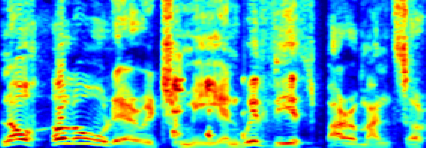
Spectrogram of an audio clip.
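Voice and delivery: put-on lovely Irish accent like a TV presenter. Imitating the presenter Terry Wogan's greeting: Terry Wogan impression. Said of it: "Lovely Irish accent".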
